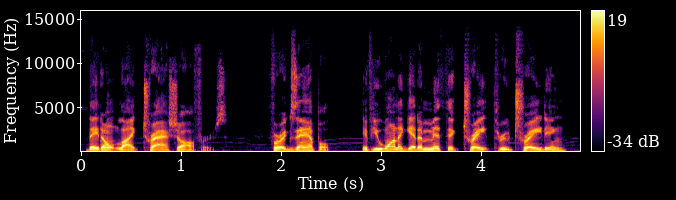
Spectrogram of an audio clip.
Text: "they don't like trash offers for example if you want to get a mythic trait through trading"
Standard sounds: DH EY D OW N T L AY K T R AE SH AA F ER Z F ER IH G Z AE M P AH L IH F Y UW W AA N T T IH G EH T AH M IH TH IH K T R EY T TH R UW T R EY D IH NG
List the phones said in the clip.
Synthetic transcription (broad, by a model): DH EY D OW N T L AY K T R AE SH AA F ER Z F ER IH G Z AE M P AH L IH F Y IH W AA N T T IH G EH T AH M IH TH IH K T R EY T TH R UW T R EY D IH NG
